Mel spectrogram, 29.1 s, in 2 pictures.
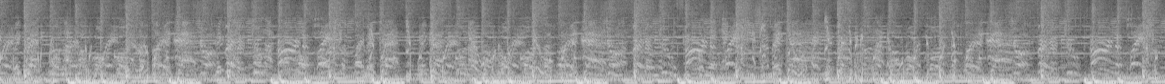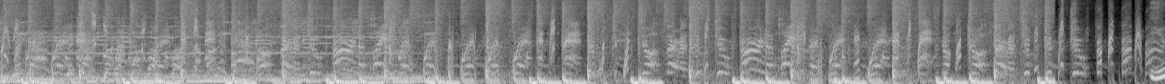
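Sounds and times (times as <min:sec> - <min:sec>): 
French rap music: 0:00.0 - 0:29.1
turntable scratching: 0:00.0 - 0:29.1.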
